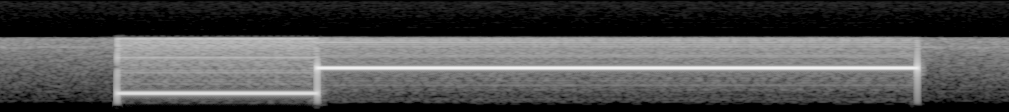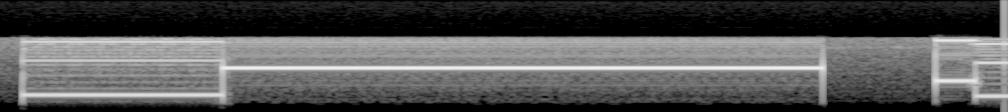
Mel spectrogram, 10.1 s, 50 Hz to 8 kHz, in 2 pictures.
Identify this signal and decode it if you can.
Two-tone page, heard as a one-second tone, then a three-second tone, about 550 then 1250 Hz, about 510 then 1250 Hz. It is heard from 0.6 to 9.2 s.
